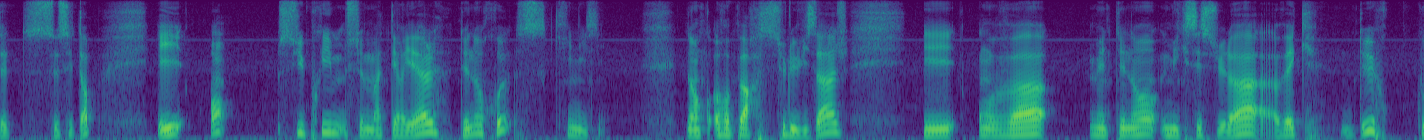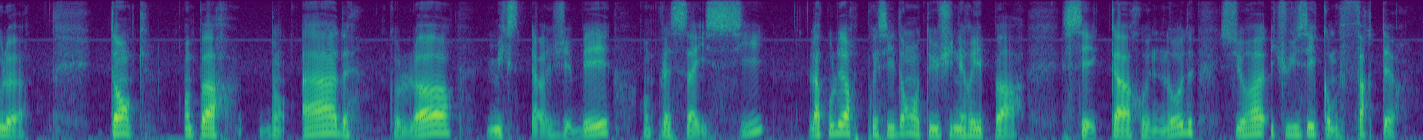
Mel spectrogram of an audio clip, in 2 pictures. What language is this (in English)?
French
